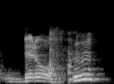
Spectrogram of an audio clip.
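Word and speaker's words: Bråthen: So my last name is then Brathen, which has this A with a round circle above it. There are three letters at the end of the Norwegian alphabet that you guys don't have, and they're pronounced a, e, o. And the last one then is right in the middle of my last name. It's an o.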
